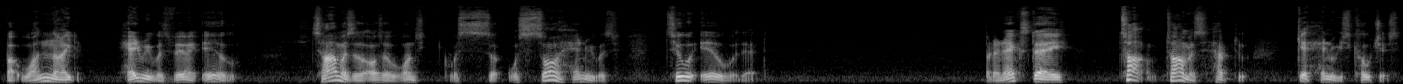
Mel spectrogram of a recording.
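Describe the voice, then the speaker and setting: Man haltingly reading a children's story, lively intonation. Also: mid-range voice. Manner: halting, stumbling reading with slips. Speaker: storybook reader. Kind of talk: read-along children's story narration.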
